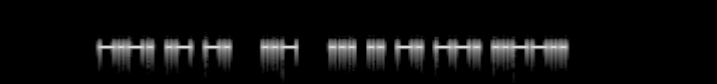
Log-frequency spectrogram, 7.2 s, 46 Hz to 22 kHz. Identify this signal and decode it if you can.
Morse code, heard as a keyed tone, about 25 wpm, 700 Hz. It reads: CAN U SING?
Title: Sentences from Top 400 Words and Abbreviations 25wpm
